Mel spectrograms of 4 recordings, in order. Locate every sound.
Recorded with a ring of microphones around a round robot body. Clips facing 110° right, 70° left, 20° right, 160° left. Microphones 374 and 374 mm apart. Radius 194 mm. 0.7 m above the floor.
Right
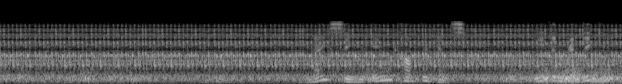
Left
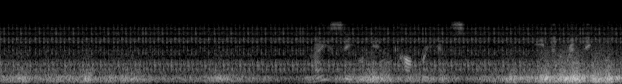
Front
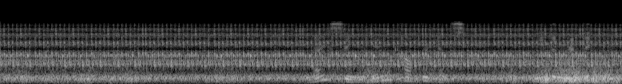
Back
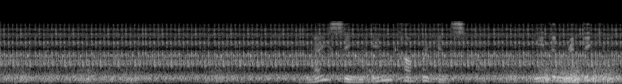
0.0 s an engine running: 110° right
3.0 s a man speaking: 140° right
